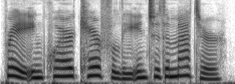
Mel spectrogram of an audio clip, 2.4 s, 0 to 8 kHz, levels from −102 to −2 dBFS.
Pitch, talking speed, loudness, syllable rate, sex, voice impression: 240 Hz, 155 wpm, -15 LUFS, 5.9 syllables/s, female, feminine, slightly young, slightly relaxed, powerful, bright, soft, fluent, slightly cute, friendly, reassuring, elegant, lively, kind, slightly modest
